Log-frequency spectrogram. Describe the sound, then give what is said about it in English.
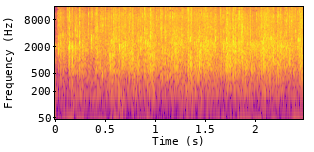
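A church audience claps for the Lord during a worship service: dense, even applause holding at a steady level throughout, with no talk over it. “Let's give the Lord a clap.”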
